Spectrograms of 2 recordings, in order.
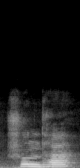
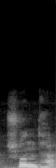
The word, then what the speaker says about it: সন্ধ্যা: যুক্ত ব্যঞ্জনের সঙ্গে থাকা জ ফলা এর কোন উচ্চারণ হয় না। যেমন সন্ধ্যা সন্ধ্যা স্বাস্থ্য স্বাস্থ্য অর্ঘ অর্ঘ র বর্ণের উচ্চারণ বয়শূন্য র বর্ণের উচ্চারণ।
